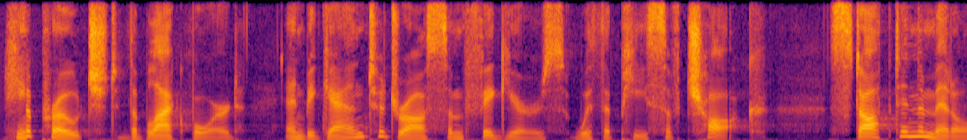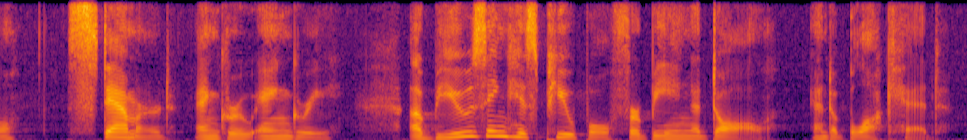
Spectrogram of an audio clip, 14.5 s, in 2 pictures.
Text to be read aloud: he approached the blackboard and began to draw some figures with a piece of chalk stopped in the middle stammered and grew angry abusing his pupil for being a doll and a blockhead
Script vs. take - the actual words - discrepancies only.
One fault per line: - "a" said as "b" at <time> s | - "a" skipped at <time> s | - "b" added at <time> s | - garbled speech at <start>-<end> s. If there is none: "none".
none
